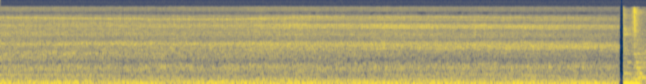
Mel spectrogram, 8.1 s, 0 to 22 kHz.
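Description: Diesel engine of a Caterpillar 385C tracked excavator running steadily under load as the machine drives onto a lowboy trailer. The sound cuts off suddenly near the end.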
